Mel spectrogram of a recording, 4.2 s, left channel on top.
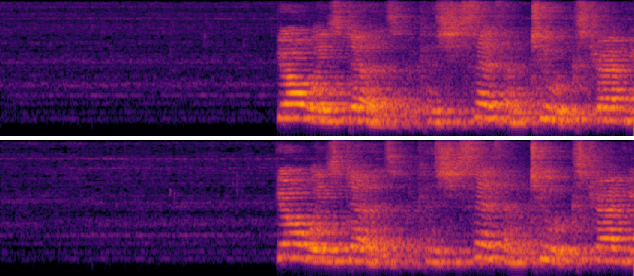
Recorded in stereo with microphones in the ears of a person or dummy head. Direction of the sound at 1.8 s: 80° right.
